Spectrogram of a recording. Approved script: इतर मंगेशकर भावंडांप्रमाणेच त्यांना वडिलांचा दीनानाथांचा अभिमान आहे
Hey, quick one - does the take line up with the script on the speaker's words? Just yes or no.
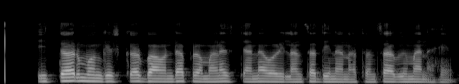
yes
